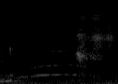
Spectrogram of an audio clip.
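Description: A house cat gives a short, faint meow, a rising drawn-out cry followed by a brighter squeal, while a dog lies blocking its path indoors; quiet and close with no talking.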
